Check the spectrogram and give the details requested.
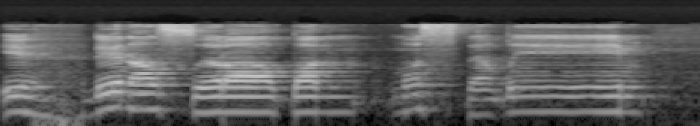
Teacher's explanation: H itu dari pangkal tenggorokan atau tenggorokan paling dalam. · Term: H dada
